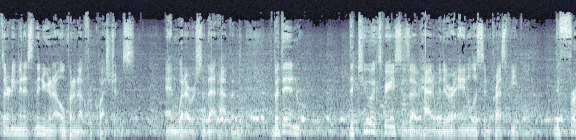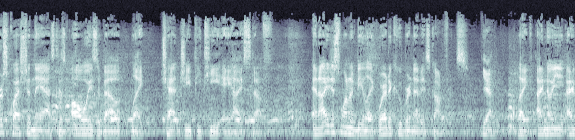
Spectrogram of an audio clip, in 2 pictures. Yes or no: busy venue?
yes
